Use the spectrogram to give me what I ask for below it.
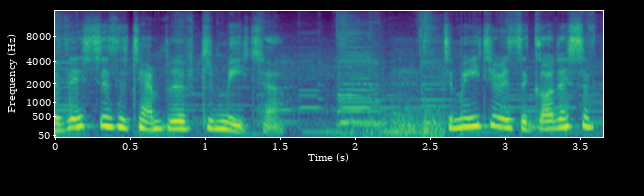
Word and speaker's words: Demeter: I don't know you said Dimitris it's not Dimitris it's about Denmark see they're a bit voiceover required despite research I still can't promise the best pronunciation for this is a temple of Demeter Demeter is a goddess of grain and this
